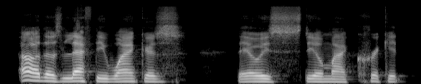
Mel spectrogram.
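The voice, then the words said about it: A deliberately poor accent impression. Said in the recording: “That was a terrible impression.”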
